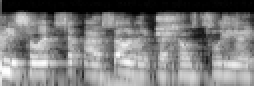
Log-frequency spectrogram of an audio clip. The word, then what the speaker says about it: selenite: But yeah, and then of course I don't have any salelonite that calls it selenite as I call it, but selonite is the proper pronunciation apparently.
